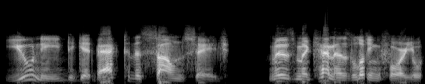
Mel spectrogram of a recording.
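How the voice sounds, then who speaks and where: A man's voice: fairly low pitch, expressive, moderate pace, no room sound, dull audio, close to an everyday voice. A man playing a scheming, self-important film producer in a video game, speaking in a formal, emphatic, theatrical way. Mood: puzzled, curt.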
